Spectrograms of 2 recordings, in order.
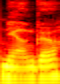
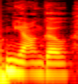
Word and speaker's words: Nyong'o: Nyong'o. – Uh-huh. Nyong'o was supposed to be on.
